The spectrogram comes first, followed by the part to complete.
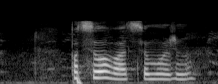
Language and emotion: Russian, positive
